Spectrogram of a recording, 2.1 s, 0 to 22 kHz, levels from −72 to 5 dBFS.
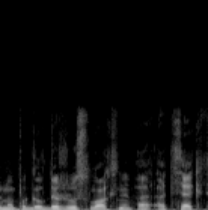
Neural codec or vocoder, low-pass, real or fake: none; 10.8 kHz; real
